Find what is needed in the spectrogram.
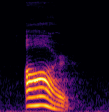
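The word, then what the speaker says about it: hour: sound coming out right that H seems to be silent there so we use an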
